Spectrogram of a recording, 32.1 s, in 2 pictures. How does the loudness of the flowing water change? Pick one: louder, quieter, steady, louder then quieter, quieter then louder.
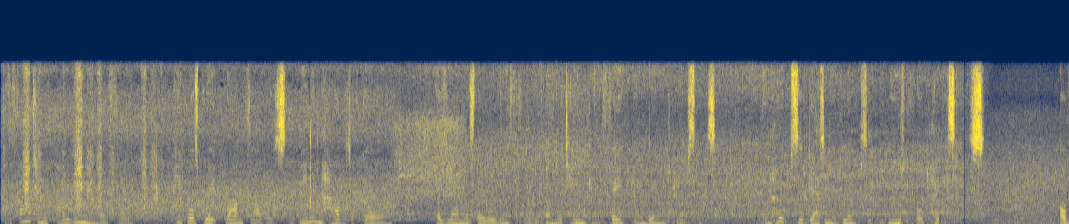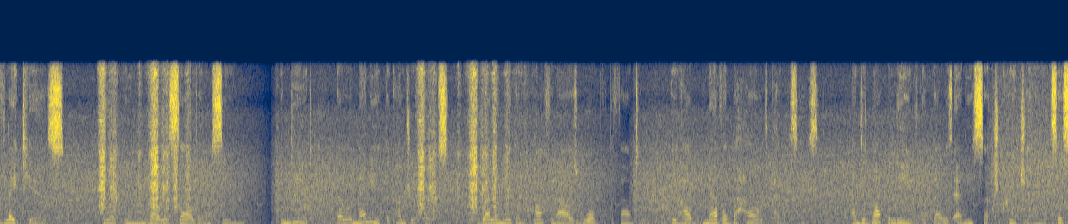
steady.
